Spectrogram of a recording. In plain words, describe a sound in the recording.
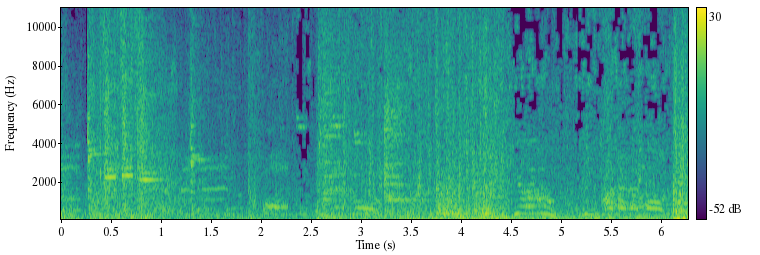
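Explosions rumble and boom throughout.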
